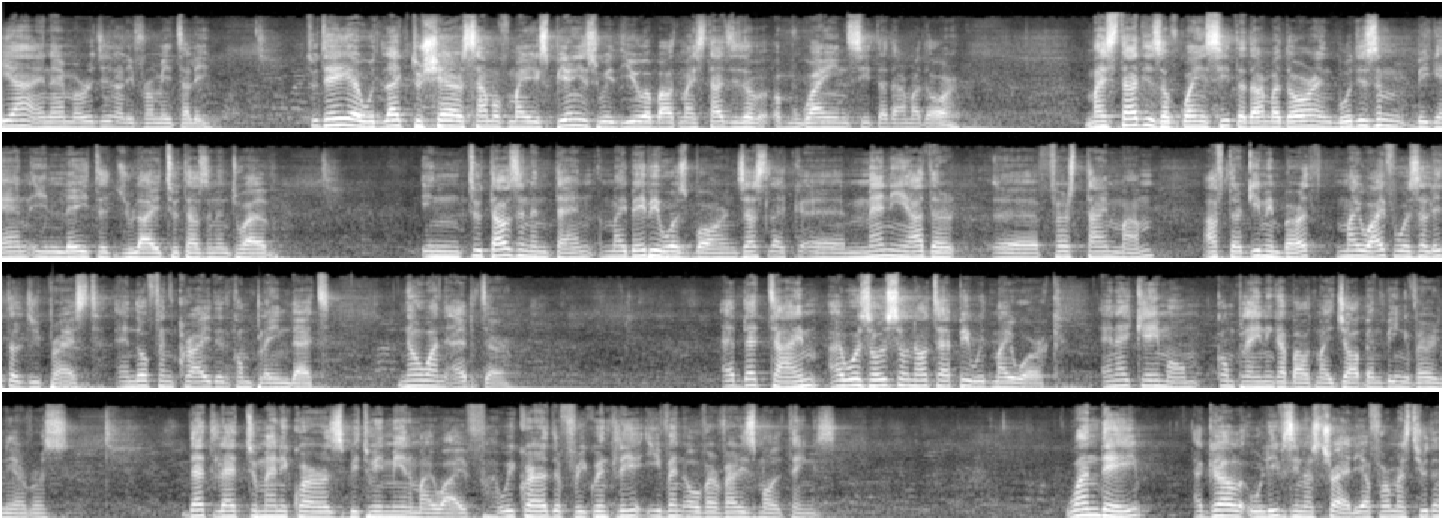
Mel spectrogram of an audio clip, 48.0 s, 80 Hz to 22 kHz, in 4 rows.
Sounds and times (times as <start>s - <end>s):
Speech: 0.0s - 8.1s, 9.0s - 14.4s, 15.5s - 28.7s, 30.0s - 36.6s, 37.5s - 47.9s.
